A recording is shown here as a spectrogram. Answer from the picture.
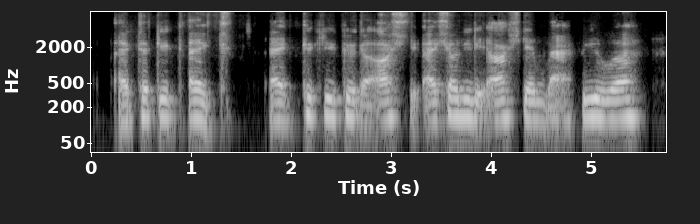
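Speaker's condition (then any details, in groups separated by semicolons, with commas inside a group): Cerebral palsy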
